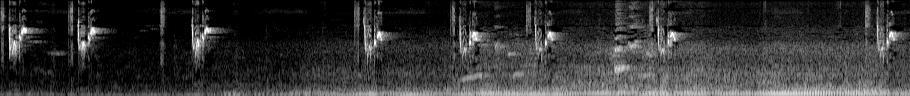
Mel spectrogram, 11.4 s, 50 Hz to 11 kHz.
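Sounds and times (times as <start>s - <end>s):
prinia giving snappy high chirps: 0.0s - 11.3s.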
